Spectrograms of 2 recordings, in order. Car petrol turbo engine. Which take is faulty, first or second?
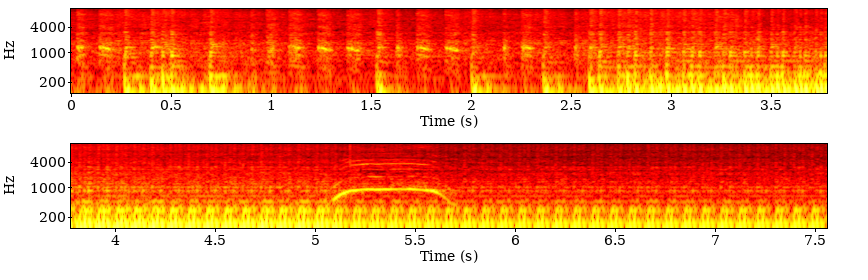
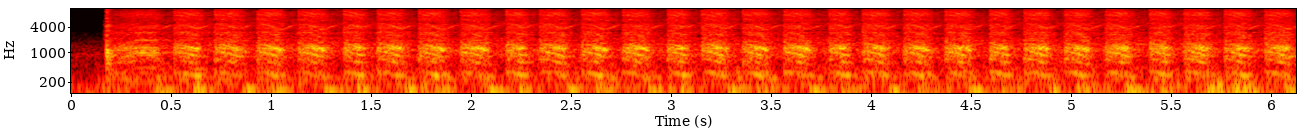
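second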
